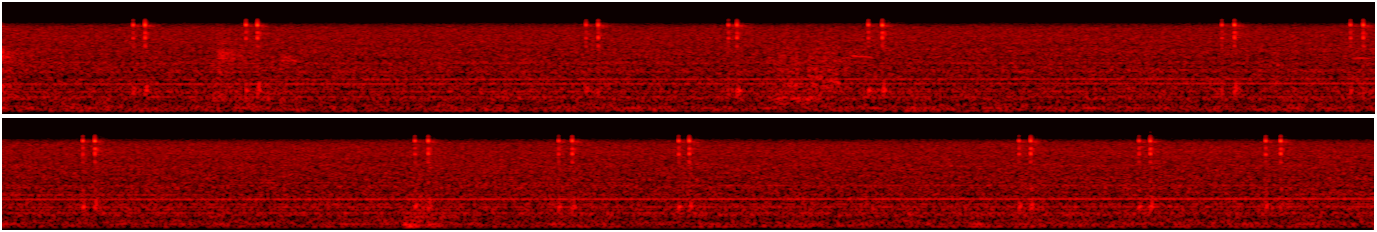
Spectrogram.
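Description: Faint computer mouse clicks, scattered and often in pairs, as cases are selected one after another in a program. A low steady hum lies underneath.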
